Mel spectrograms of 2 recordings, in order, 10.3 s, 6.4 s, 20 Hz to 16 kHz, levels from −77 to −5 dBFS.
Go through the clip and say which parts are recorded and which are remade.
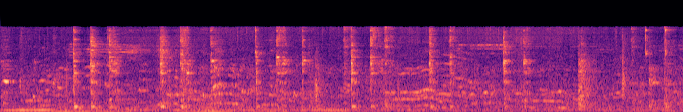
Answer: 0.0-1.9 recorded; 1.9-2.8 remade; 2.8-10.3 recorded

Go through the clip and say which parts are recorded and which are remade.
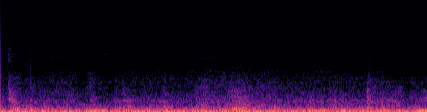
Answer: 0.0-2.0 remade; 2.0-5.8 recorded; 5.8-6.4 remade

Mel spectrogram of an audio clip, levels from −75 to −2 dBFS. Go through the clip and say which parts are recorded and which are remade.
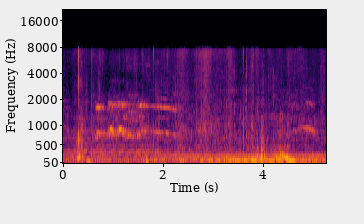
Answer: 0.0-4.7 recorded; 4.7-5.3 remade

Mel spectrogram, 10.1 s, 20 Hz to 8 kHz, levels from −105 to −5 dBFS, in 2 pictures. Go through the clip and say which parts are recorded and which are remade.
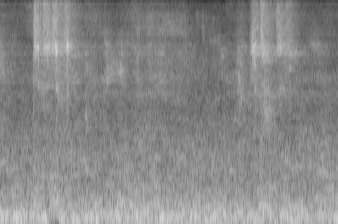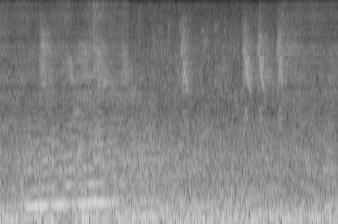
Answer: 0.0-2.8 remade; 2.8-3.4 recorded; 3.4-7.0 remade; 7.0-9.3 recorded; 9.3-10.1 remade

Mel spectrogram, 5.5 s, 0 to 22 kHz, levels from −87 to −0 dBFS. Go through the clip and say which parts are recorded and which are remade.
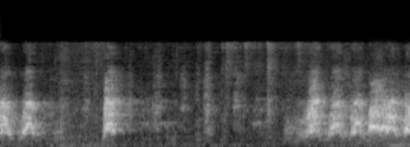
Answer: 0.0-0.8 recorded; 0.8-1.4 remade; 1.4-3.3 recorded; 3.3-4.2 remade; 4.2-5.5 recorded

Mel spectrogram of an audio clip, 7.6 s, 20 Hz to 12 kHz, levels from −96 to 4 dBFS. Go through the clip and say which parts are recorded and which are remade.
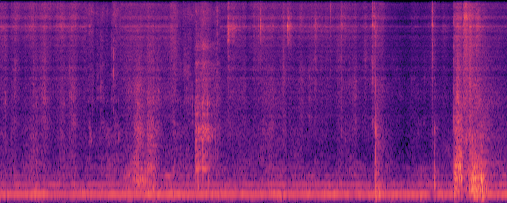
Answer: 0.0-1.3 remade; 1.3-1.8 recorded; 1.8-2.6 remade; 2.6-3.3 recorded; 3.3-7.6 remade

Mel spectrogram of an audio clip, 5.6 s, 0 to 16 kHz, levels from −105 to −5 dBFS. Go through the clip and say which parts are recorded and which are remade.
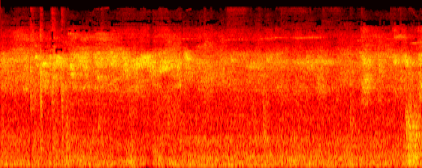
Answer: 0.0-1.5 recorded; 1.5-2.4 remade; 2.4-5.6 recorded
